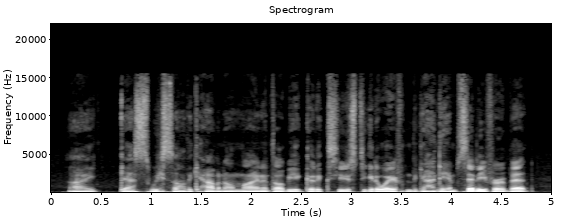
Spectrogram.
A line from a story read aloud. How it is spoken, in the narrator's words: I chuckled again, feeling more awkward by the second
